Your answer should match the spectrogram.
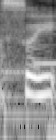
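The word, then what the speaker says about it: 水: The onyomi for mizu or sui is sui. So when you see the kanji mizu or sui combined in a word with other kanji, you read it as sui.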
